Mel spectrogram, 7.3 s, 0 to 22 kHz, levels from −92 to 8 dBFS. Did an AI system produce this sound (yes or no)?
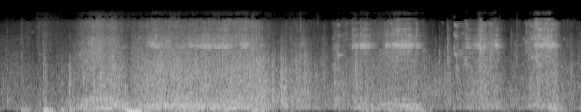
yes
